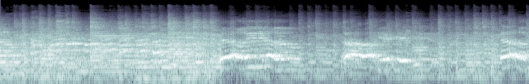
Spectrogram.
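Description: Acoustic guitar strummed together with an electric guitar, playing a song unplugged, with a male voice singing phrases from about halfway in and again shortly after a brief dip.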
